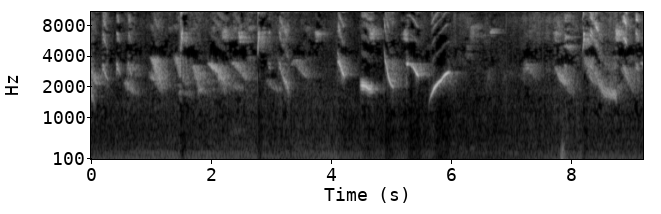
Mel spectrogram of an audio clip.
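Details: Green-winged saltator singing to excite other males, with quick overlapping whistled phrases, curved slurred notes and sharp chips, a few louder upward-sweeping whistles in the middle and a faint low background hum.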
